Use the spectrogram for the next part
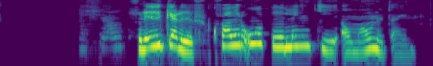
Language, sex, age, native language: Icelandic, male, 12, Icelandic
